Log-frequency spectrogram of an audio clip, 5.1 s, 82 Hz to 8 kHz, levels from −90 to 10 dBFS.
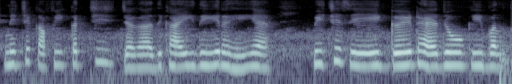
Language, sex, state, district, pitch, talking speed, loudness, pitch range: Hindi, female, Punjab, Fazilka, 230 Hz, 185 wpm, -16 LUFS, 220-240 Hz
